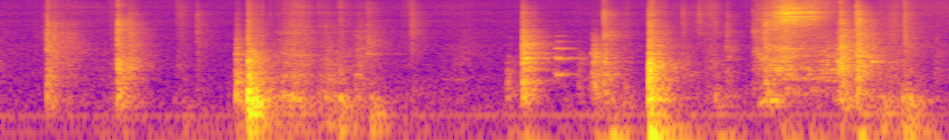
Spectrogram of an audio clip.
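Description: Wooden chairs and things on a wooden table being handled and shifted: a series of separate knocks and clatters, the loudest about two seconds in and again about five seconds in, with a short rustle around six seconds in.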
